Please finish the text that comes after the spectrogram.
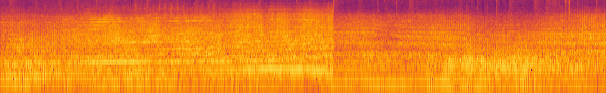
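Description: Aircraft engine roaring steadily through a zoom climb, pulling straight up and over the top before heading back down; a loud, continuous drone with a sudden drop in level partway through, then rising again.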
